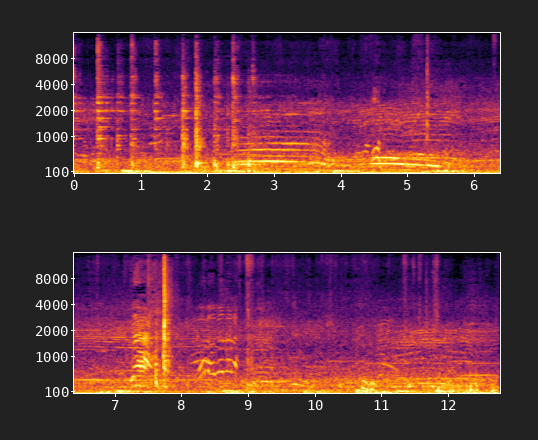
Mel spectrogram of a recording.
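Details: Cattle lowing in a series of deep, drawn-out moos with clear harmonic bands, some calls rising and falling, over a steady low hum, with background music, brief voices and sharp knocks.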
